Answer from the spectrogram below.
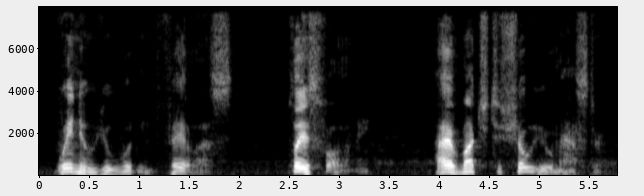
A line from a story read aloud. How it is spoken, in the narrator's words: he said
